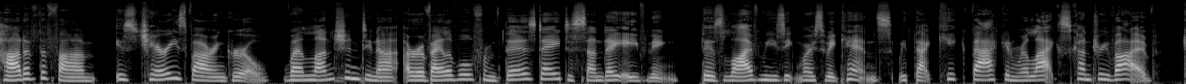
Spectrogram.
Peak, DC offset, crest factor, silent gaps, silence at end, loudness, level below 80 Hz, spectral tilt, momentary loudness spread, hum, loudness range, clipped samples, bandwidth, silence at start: -6 dBFS; under 0.1%; 18 dB; 6.79-6.99 s; 0.3 s; -24 LUFS; -56 dBFS; -4 dB/octave; 7 LU; none; 2 LU; under 0.1%; over 20 kHz; 0 s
